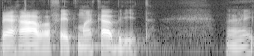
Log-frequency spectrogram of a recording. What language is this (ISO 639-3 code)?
por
